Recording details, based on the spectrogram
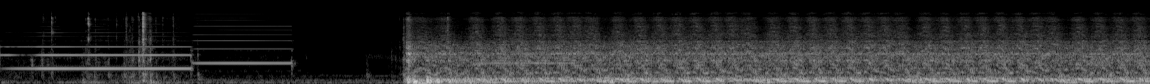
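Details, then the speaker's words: Ford F550 7.3L Powerstroke diesel, cold, long parked after running very rough: chimes, then a steady crank for several seconds that never catches; glow plugs jumped, fuses good but no fuel activity, suspected injector driver, high-pressure oil or compression issue. "there's nothing worse than starting a will it start video with the hopes of getting something started at the end of the day having to walk away without hearing that engine run"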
